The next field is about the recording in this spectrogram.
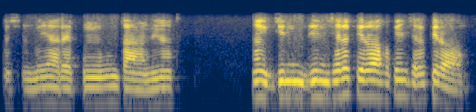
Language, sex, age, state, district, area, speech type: Manipuri, male, 45-60, Manipur, Imphal East, rural, conversation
